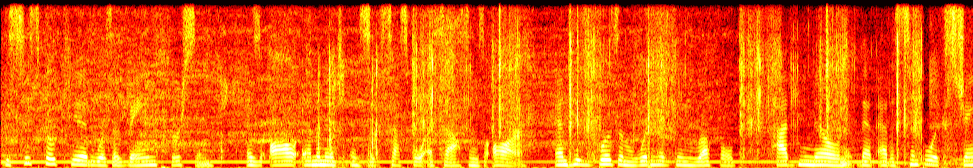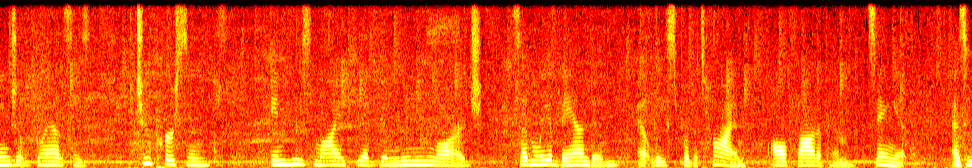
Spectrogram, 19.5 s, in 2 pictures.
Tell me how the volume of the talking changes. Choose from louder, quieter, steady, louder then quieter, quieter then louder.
steady.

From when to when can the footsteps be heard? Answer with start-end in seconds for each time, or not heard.
3.0-9.2.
